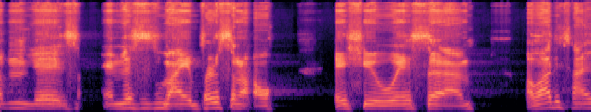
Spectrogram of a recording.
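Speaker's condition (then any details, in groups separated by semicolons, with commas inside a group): Cerebral palsy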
